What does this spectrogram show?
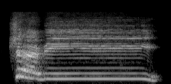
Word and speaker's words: Scheibe: Put your hands together to George Scheibe, which I think Thanks is for having me Scheibe. on. Good to be back. George Scheibe, yeah. Scheibe, yeah.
